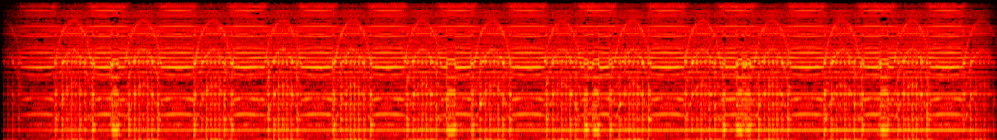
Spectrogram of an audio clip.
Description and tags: Panning sawwave with hollow-sounding blips. Made on an Alesis Micron.
alesis, synthesizer, sawwave, blips, micron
